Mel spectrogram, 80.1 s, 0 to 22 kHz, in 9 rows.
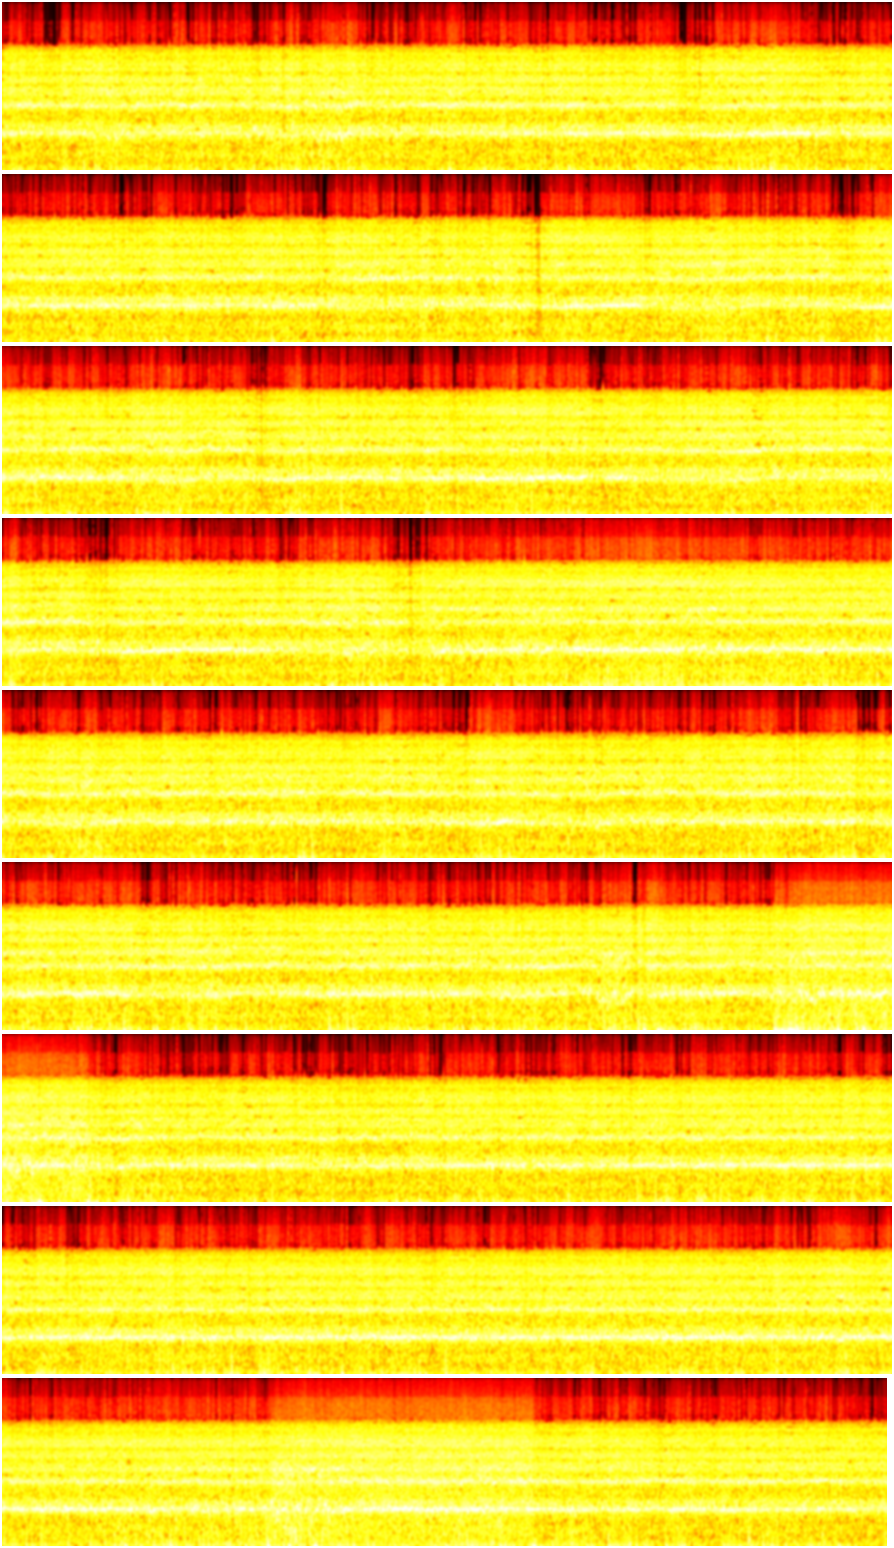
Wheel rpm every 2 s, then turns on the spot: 230, 230, 230, 230, 230, 240, 220, 230, 220, 230, 230, 230, 220, 230, 220, 210, 210, 230, 230, 230, 220, 230, 220, 220, 220, 220, 220, 230, 230, 230, 230, 240, 230, 230, 230, 230, 230, 230, 230, 230.
none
